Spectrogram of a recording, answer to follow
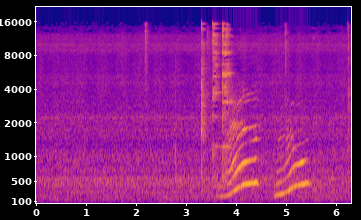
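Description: A low steady background for about three seconds, then a few sharp clinks of a metal spoon against the steel pan as the pudding is tasted. Two drawn-out rising vocal sounds follow: a long "maar" and a rising hum of tasting.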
